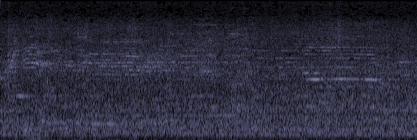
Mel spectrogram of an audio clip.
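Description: Steady low hum and hiss of background room noise, with a few faint, brief tones over it.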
